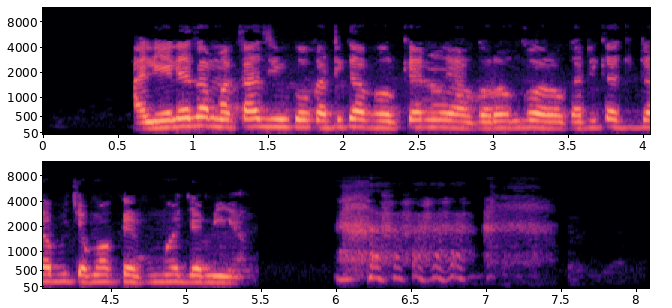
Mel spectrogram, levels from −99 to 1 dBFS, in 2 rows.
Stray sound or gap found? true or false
true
